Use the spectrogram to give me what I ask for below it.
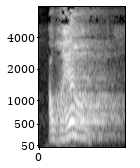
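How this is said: It is asked in a harsh, scolding tone. It sounds like a rebuke. "như là một lời nạt nộ thôi"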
